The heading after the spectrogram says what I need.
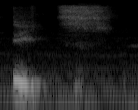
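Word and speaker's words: עץ: word, which is tree, which in Hebrew is pronounced eitz.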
